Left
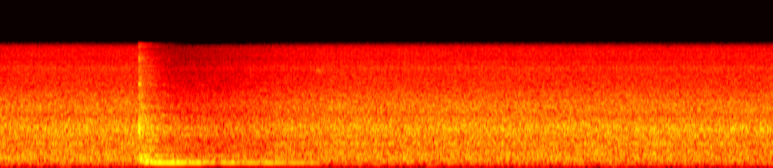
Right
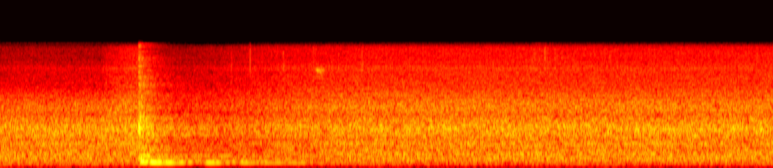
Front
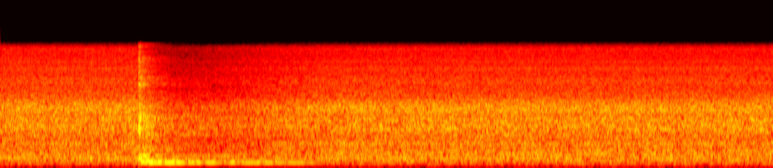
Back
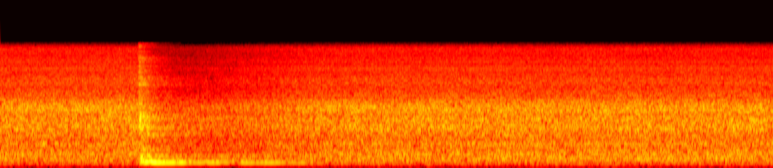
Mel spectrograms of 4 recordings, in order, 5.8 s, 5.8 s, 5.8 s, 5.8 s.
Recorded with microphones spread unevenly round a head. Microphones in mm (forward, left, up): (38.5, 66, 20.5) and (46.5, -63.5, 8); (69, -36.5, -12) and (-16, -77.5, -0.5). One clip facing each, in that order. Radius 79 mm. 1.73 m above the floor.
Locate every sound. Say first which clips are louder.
1.0 s a snare drum: right 1 dB, back 1 dB; 15° left, 1.7 m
